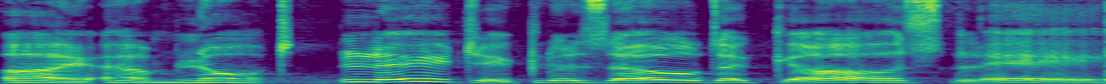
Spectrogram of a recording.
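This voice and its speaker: This put-on character voice sits at a middle pitch and moves at a very slow pace. It runs on with hardly any pauses. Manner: put-on impression.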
